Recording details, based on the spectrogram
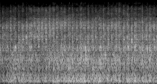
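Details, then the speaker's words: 1984 Chevy Citation salvage-auction car, after adding about 1.5-2 gallons of fuel and pouring some down the engine: loud steady idle, even rumble, no misses or knocks; engine running cleanly. "holy crap she's running yes yes yes"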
